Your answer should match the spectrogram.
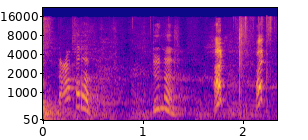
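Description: A person's voice in two short, emphatic cries about a second apart, each rising and then falling in pitch, with a few sharp, brief sounds near the end.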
